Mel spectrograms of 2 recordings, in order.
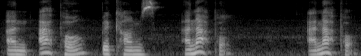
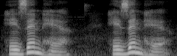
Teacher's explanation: So that is linking connecting the last consonant sound of one word to the vowel sound that begins the next word.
